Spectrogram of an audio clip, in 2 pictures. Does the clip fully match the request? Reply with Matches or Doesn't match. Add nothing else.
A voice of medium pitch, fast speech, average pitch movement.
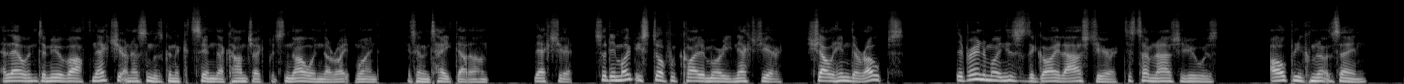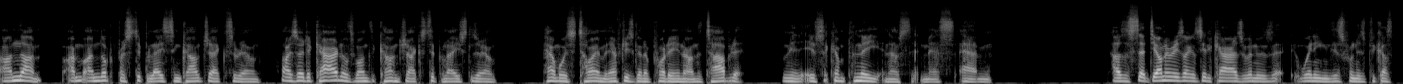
Matches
